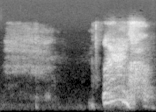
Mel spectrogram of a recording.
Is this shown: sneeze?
yes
